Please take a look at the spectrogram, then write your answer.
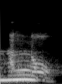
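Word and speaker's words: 항로: Jadi berdasarkan kesadaran, berdasarkan informasi ini akhirnya dayangan beragam beragam Hesang laut hangro bacanya kira-kira apa? Hang hangno.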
